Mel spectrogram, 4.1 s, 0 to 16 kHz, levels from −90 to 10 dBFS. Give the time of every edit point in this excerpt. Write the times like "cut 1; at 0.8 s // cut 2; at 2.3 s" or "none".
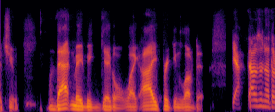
none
